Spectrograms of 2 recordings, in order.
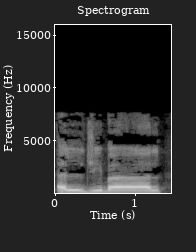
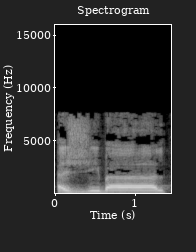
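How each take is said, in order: First: الجبال slowly as "al-jibaal", L clearly sounded; classical izhar. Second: الجبال as "aj-jibaal", L lost in a doubled j; colloquial Levantine merging. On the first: Shown as a demonstration. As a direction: say الجبال with a distinct L before j. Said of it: "الفصيح أن نقول". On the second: Retold or imitated. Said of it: "بعض العامة وخاصة في بلاد الشام يقولون".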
